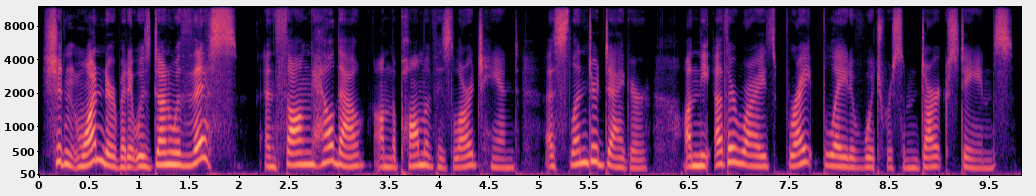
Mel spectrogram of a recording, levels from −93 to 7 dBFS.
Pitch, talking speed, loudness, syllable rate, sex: 215 Hz, 200 wpm, -20 LUFS, 4.8 syllables/s, female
